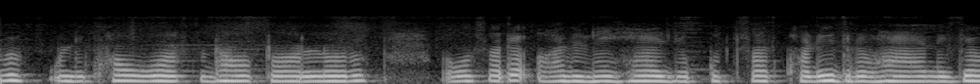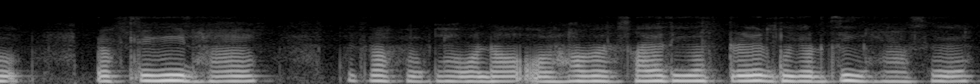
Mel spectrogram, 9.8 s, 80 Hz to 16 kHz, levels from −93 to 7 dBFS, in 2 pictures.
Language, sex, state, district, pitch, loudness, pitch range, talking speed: Hindi, female, Bihar, Madhepura, 215 Hz, -23 LUFS, 210-225 Hz, 105 wpm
